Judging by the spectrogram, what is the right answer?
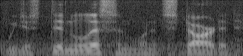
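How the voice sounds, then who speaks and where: A man playing a weary, middle-aged county sheriff, giving a grave, folksy emergency broadcast in a horror audio drama. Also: close to an everyday voice. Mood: resigned, grave. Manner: folksy, slow, resigned, grave. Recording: noisy survivor radio transmission, vehicle-like rumble.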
